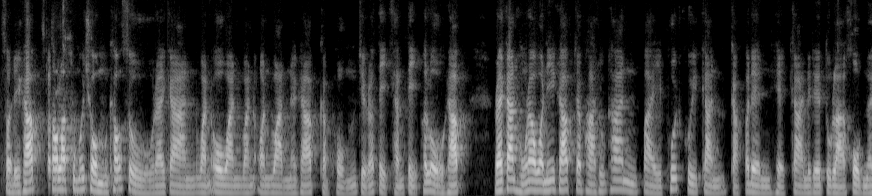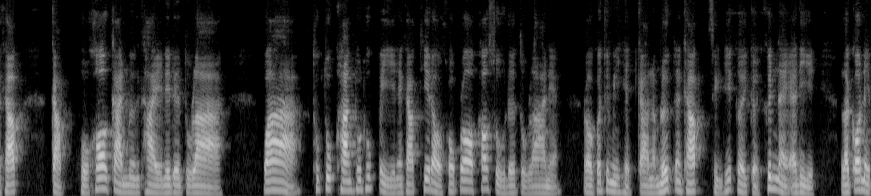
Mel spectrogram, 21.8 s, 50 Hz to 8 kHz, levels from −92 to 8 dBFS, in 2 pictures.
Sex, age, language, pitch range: male, 30-49, Thai, 105-135 Hz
